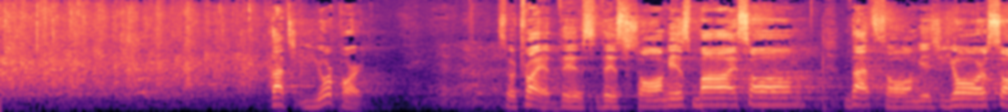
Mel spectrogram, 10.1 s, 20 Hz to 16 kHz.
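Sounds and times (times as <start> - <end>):
crowd clapping steadily and densely: 0.0 - 3.4
speech: 2.7 - 3.7, 5.0 - 10.0
laughter: 4.2 - 5.4.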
